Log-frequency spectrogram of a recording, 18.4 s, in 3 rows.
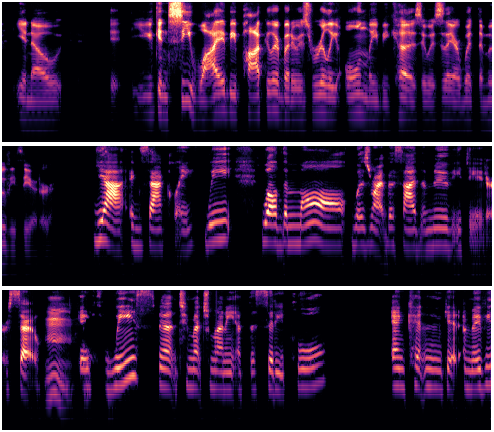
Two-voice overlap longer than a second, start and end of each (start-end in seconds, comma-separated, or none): none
